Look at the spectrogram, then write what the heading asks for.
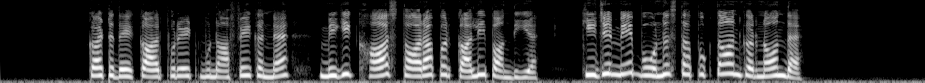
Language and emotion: Dogri, fearful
